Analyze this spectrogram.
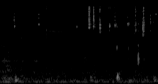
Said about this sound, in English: I'm typing this in.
